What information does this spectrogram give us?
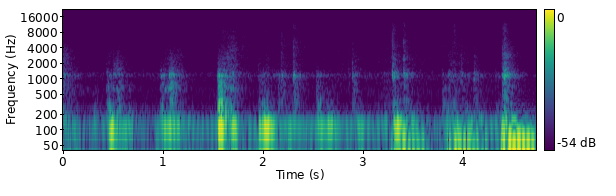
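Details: Indoor handling noises: a series of dull low thumps and knocks, roughly two per second, over a low hum, with no animal calls heard.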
